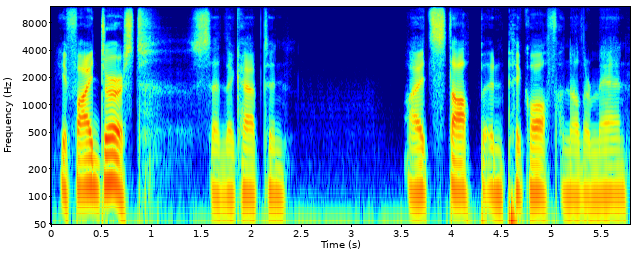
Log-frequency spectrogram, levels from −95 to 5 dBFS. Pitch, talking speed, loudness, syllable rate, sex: 110 Hz, 135 wpm, -20 LUFS, 3.8 syllables/s, male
